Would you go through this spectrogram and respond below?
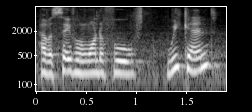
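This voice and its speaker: A woman hosting an interview show, asking measured questions and signing off the broadcast. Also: medium pitch, darkish tone, a little hiss or hum.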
